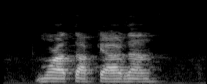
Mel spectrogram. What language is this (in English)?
Persian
